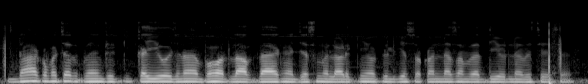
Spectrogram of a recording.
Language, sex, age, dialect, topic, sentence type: Hindi, male, 18-24, Awadhi Bundeli, banking, statement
